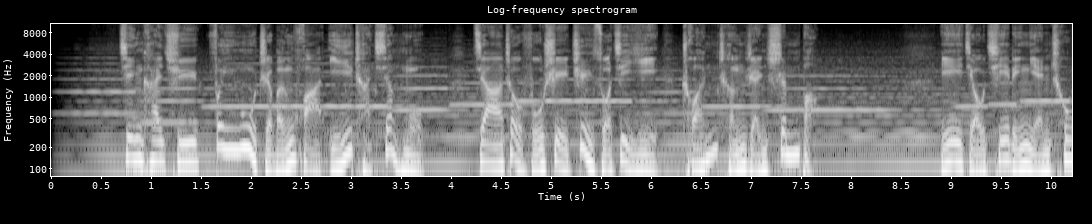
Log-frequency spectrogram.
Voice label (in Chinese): 男 非遗申报 甲胄服饰制作技艺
